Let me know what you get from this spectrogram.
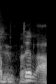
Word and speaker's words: Boutelat: La Sophie Boutelat, giusto, si pronuncia così, esatto? – Perché francese, sarà Boutelat, allora guarda.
